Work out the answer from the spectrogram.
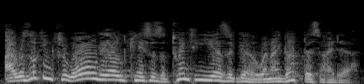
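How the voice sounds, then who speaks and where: Muffled old radio play: keen young reporter, breezy storyteller, very husky. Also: male voice, sits high, big pitch swings, fast talker, dark tone, exaggerated voice. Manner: chatty, storytelling, slightly theatrical. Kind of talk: mid-century radio drama acting.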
